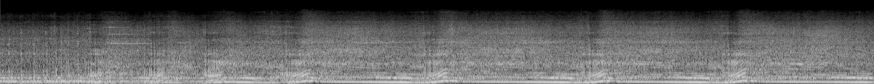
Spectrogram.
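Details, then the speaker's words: Airsal XT77 moped two-stroke, first test after fitting larger reed-valve intake box: buzzy blips rising and falling about every 1.5 s with louder intake roar; owner suspects carburetion changed, running richer, needing idle raised. "si quand même le bruit d'admission est plus gros le bruit d'admission est plus gros la carburation a peut-être changé un petit peu"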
